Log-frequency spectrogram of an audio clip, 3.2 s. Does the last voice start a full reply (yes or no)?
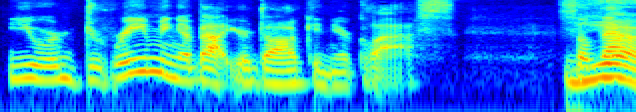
yes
